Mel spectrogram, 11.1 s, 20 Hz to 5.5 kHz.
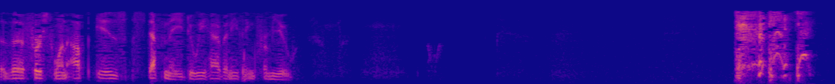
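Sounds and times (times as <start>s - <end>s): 
speech: 0.1s - 4.0s
person coughing on a meeting call: 9.8s - 10.9s.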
